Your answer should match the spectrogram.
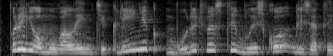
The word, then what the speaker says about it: Валенті: ми прагнемо до Європи клініка валенті це скорочено від Валентини але наголос саме на є прийому валенті клінік будуть вести близько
